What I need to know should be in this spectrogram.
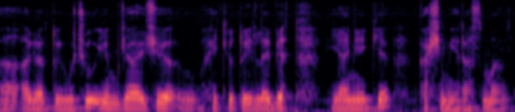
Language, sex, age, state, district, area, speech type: Kashmiri, male, 45-60, Jammu and Kashmir, Srinagar, urban, spontaneous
